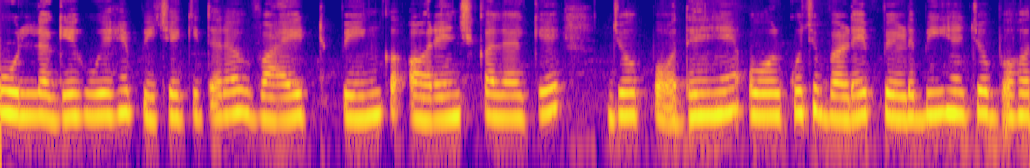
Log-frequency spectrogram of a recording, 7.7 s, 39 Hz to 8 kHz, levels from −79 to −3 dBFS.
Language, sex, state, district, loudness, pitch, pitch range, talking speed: Hindi, female, Odisha, Sambalpur, -15 LUFS, 210 Hz, 200-220 Hz, 180 wpm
